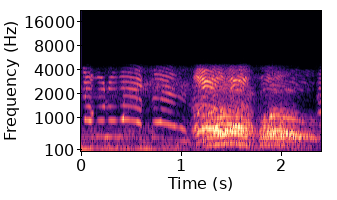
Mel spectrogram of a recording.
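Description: A protest crowd shouting a chant together, loudest in one long shout from a little past a second in.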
